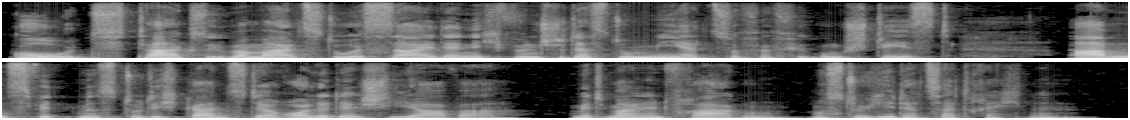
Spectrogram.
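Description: A woman voicing a stern, commanding dominant man. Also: deep voice. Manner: cold, measured commands.

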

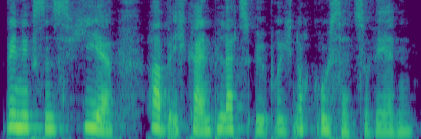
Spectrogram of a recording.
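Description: A woman voicing the young girl Alice, talking to herself in a lively, wondering way. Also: on the high side, a little slow. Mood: wistful. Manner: lively, wondering self-talk.

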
